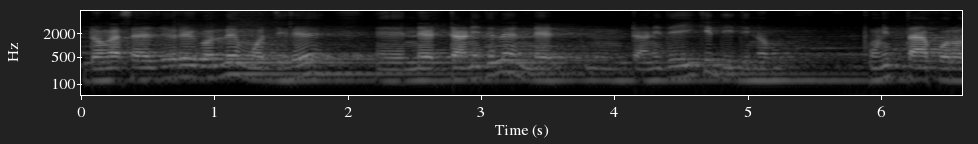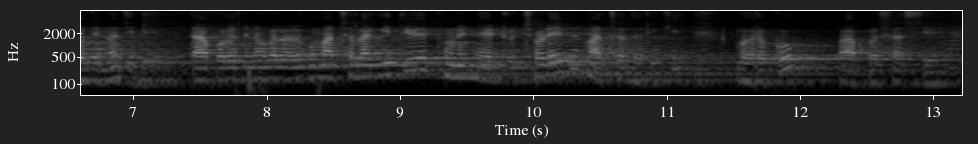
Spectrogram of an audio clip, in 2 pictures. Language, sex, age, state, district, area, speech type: Odia, male, 30-45, Odisha, Puri, urban, spontaneous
